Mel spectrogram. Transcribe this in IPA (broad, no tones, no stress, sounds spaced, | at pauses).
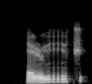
ɛ ɭ y r y t͡ʃ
